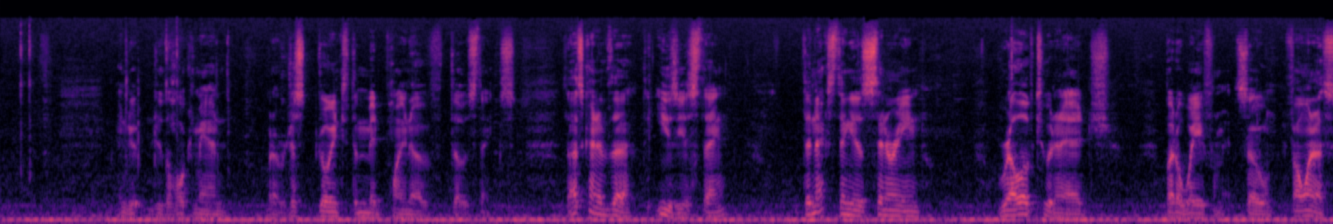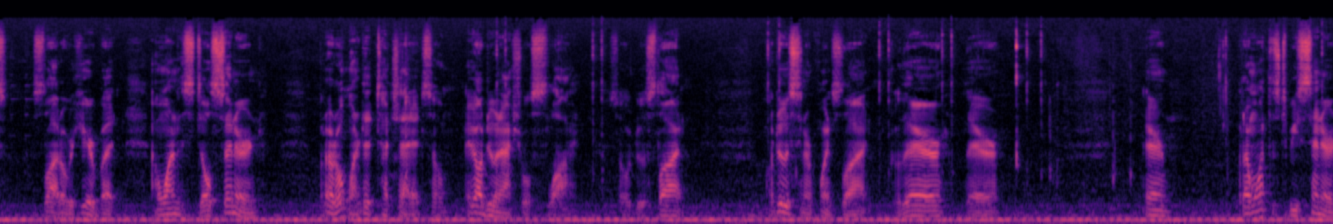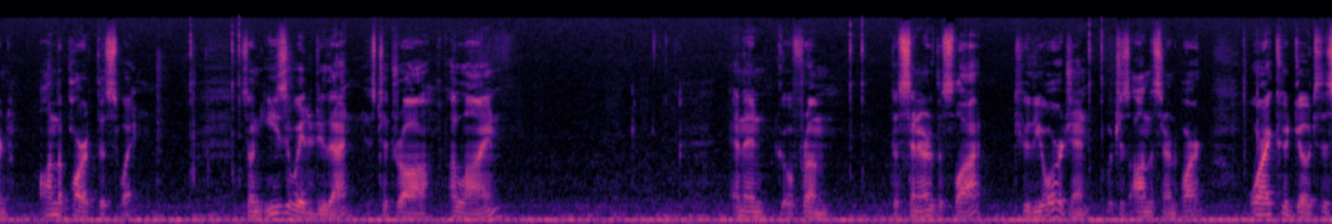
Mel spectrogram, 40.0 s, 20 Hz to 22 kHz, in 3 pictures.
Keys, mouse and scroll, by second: 0.1 click, 1.1 Escape, 1.5 click, 2.0 Delete, 18.2 click, 19.1 click, 20.9 click, 22.0 click, 22.6 click, 23.5 click, 24.4-25.6 scroll, 25.6 Escape, 26.4 click, 28.8 click, 30.8 l, 35.0 click, 37.4 click, 39.0 Escape.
